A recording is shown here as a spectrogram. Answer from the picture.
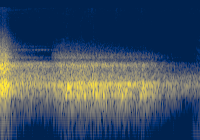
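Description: Electronic dance music mix intro: the pulsing beat cuts off and a sustained, echoing synthesizer tone hangs on, slowly fading out near the end.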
